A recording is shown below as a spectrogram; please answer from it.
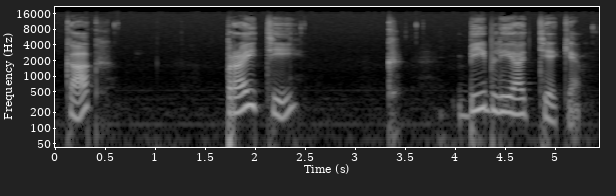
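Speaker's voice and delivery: slow, word-by-word Russian with separated words.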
